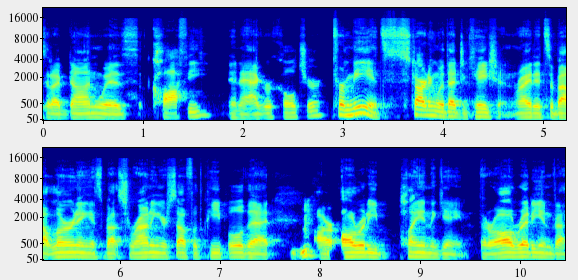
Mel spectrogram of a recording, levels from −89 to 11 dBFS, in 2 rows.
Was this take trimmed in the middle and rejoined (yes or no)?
yes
